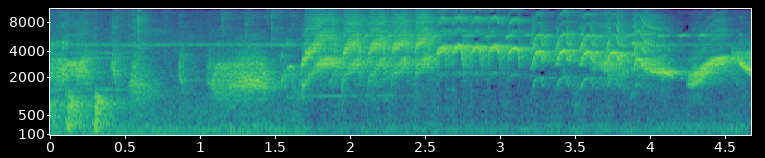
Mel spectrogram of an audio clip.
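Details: Young, newly arrived tame Chinese hwamei kept in a cage and carried by hand, not yet in peak condition, delivering a rapid, varied run of bright whistled and twittering phrases, getting louder and denser halfway through.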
